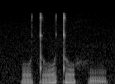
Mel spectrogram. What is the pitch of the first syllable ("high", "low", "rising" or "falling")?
low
